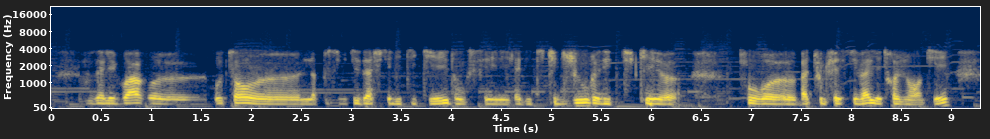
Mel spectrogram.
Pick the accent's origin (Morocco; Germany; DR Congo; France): Germany; Hemmersdorf, Saarland; de diversité qui se mélange chez nous à Hemmersdorf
